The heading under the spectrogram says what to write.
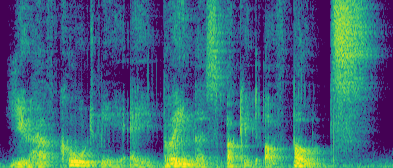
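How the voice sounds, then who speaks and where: Man voicing a stern, deep, echoey robot warden. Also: animated, slow pace, soft background music. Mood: stern, disapproving. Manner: formal, clipped, scolding. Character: stern, formal male-voiced robot prison warden. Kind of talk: audio roleplay acting.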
